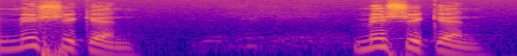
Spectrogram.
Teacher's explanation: the CH is not ch, it's a sh sound.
